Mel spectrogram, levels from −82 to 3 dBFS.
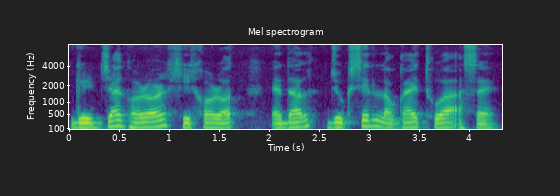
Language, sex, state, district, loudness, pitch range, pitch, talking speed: Assamese, male, Assam, Sonitpur, -15 LUFS, 120-135 Hz, 125 Hz, 110 wpm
